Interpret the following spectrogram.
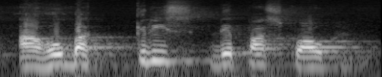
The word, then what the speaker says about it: Cris d Paschoal: Ou @Cris de Pascoal, Cris, C-R-I-S, D mudo e Pascoal, como a empresa de Pascoal.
